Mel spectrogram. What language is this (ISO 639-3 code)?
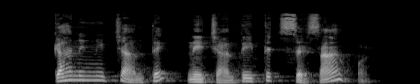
nlv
